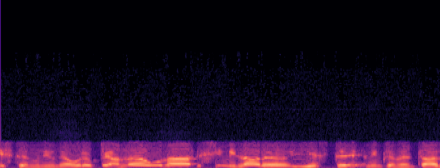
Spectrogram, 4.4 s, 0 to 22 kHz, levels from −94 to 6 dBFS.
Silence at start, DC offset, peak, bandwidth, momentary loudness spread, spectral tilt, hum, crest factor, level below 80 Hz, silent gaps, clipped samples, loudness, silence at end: 0 s; under 0.1%; -2 dBFS; 3.7 kHz; 10 LU; -7 dB/octave; none; 16 dB; -62 dBFS; none; under 0.1%; -19 LUFS; 0 s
